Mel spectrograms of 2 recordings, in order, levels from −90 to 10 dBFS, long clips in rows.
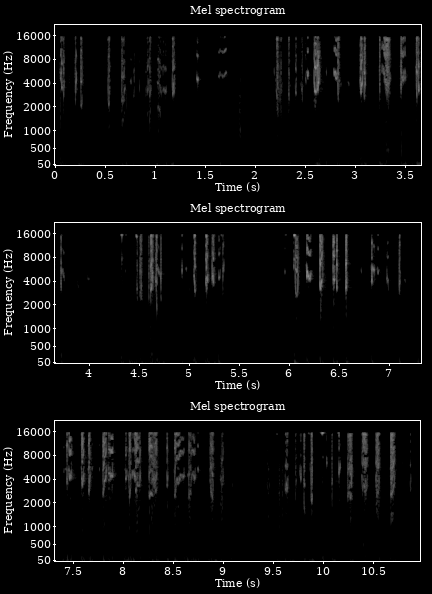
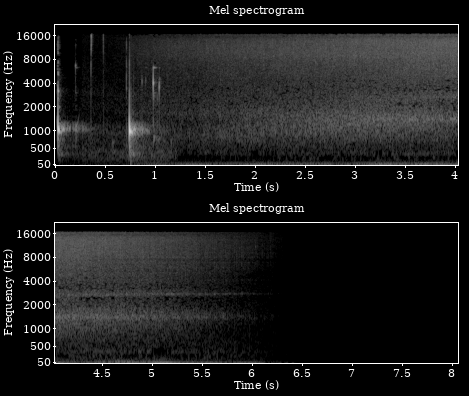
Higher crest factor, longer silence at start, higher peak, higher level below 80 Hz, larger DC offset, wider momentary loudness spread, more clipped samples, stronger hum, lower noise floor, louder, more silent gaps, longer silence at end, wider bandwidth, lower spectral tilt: second, 26 dB vs 32 dB; about the same, 0.05 s vs 0 s; second, -20 dBFS vs 0 dBFS; second, under -90 dBFS vs -62 dBFS; neither; second, 19 LU vs 24 LU; neither; neither; first, under -90 dBFS vs -66 dBFS; second, -41 LUFS vs -31 LUFS; first, 1.86-2.09 s, 3.95-4.22 s, 5.65-5.91 s, 9.18-9.42 s vs none; second, 0.25 s vs 2.4 s; about the same, 16 kHz vs 17 kHz; second, 6.5 dB/octave vs 2 dB/octave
